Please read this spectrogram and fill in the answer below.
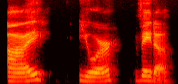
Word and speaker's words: Ayurveda: ayurveda is pronounced and an easy way to remember is I your Veda and it's a Sanskrit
